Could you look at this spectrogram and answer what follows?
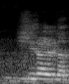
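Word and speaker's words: Giralda: 세비아이 세비아 탑에서 바라 이게 히랄다 탑이라니다 이게 랄가 아니에요이 잘 읽으셔야 돼요 지랄 지는 히 발음이나 히 네덜란드나 스페인어나 똑같이 발음이니다 흐 흐르 뭐 이런게 다 지로 시작 랄라가 아니라 히랄다 자이언트가 있죠 영어로 자이언트이 지로 시작하잖아요 스페 말을 히테 히테 스은 거의 비슷해요 히랄다 히랄다 본이 정원이라고 이렇게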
